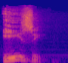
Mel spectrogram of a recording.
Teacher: 后面叫做非主重元音，嘴型就小，音调平一点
